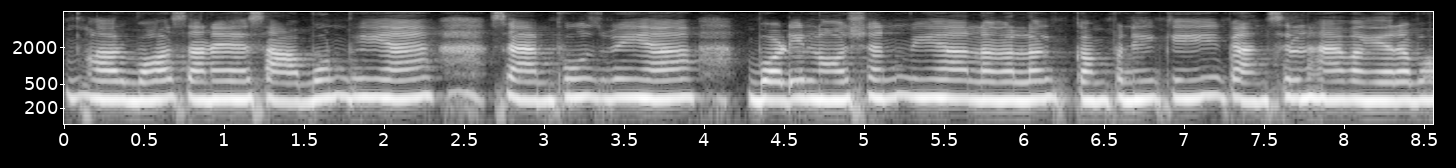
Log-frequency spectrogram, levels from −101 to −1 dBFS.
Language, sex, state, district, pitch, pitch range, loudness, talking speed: Hindi, female, Punjab, Pathankot, 285 Hz, 275-300 Hz, -11 LUFS, 145 wpm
